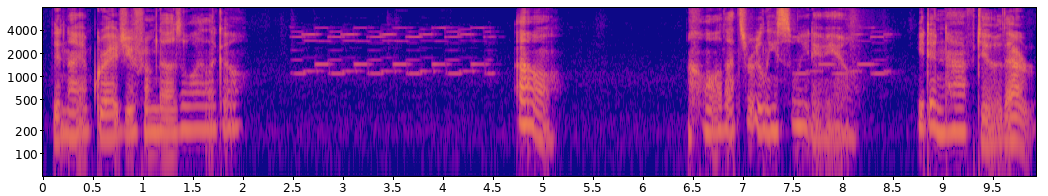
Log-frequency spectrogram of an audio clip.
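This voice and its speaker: A performer of unclear sex playing a flirty, overworked office manager in an intimate ASMR roleplay, with a halting, teasing murmur. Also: mid-range voice, vocal fry, dark tone, husky, full character voice. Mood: touched, flustered.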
